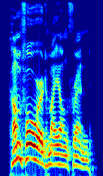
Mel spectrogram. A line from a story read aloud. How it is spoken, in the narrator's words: Aceris called out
